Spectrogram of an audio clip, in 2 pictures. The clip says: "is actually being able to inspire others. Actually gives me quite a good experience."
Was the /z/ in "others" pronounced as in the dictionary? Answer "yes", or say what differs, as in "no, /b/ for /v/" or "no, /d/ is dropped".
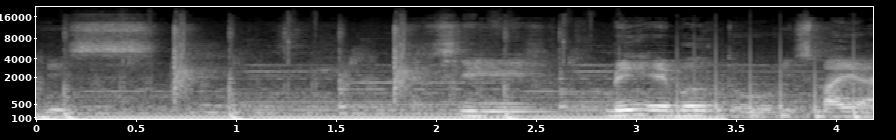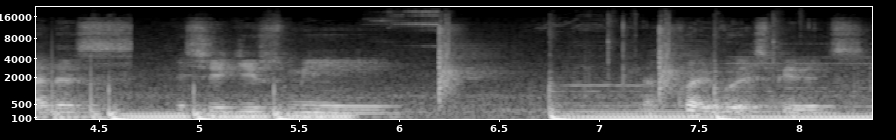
no, /s/ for /z/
